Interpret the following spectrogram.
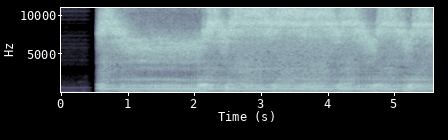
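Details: A weed eater two-stroke engine, run after its fuel lines were replaced, catches sharply. It then runs with a high buzzing note that swells and dips in even revs, running properly again.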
